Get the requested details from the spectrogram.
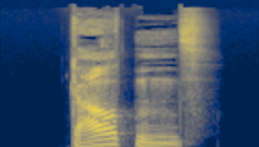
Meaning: genitive singular of Garten
- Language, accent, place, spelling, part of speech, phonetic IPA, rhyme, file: German, Germany, Berlin, Gartens, noun, [ˈɡaʁtn̩s], -aʁtn̩s, De-Gartens.ogg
